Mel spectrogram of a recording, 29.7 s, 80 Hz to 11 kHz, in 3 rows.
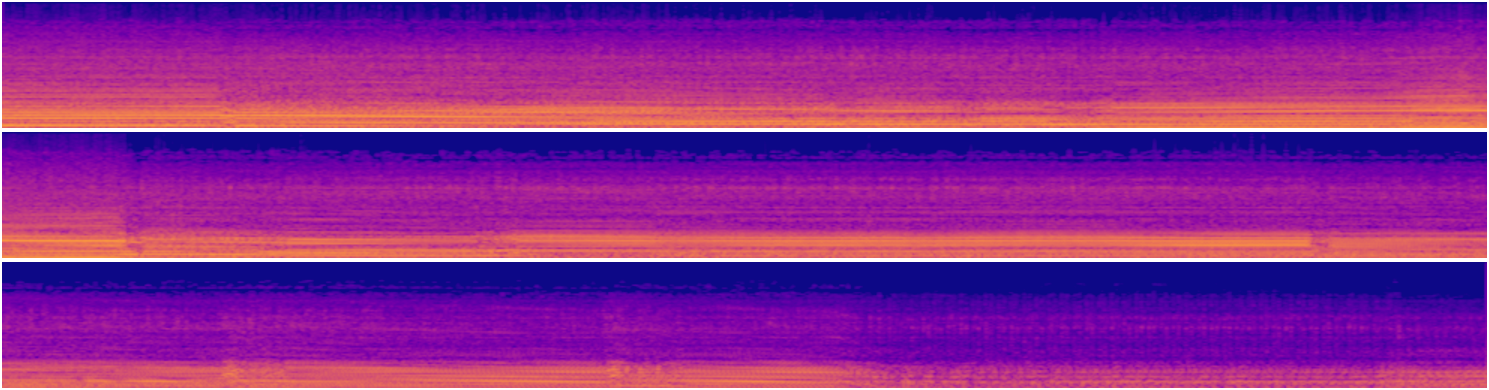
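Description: Ducati Panigale V4 R's V4 engine heard from on board, running at part throttle with a few gear changes as the bike slows. Each change drops the engine note lower and quieter, and near the end it settles to a low, slow running close to idle.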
